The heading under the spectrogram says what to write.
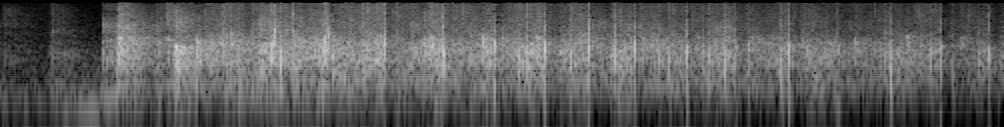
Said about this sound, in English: Stand up and clap.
